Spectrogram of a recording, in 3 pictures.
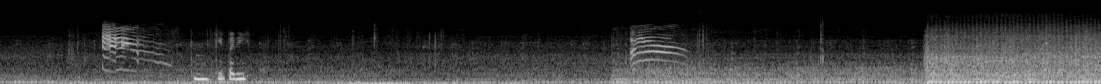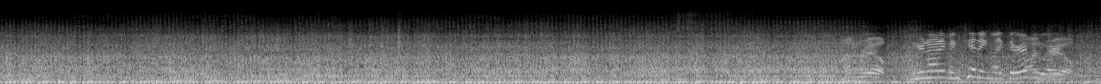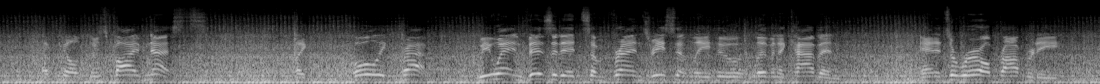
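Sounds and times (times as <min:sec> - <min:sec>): diesel engine idling: 0:00.0 - 0:33.0
cat meowing: 0:01.0 - 0:01.9, 0:06.2 - 0:07.1.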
